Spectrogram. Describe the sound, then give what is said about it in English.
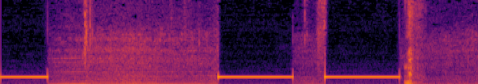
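Three loud, steady censor bleeps, each lasting about half a second, cut out swearing in a stretch of angry-sounding voice, with short bursts of speech heard between the tones. “More so when it's on tally and they have to beep it out and you just get an understanding of how mad they were.”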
